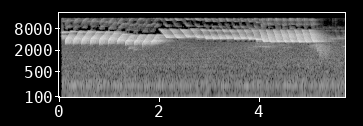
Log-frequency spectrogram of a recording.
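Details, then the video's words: A Belgian canary sings fast, bright trilled tours of high repeated notes, jumping to a higher trill about two seconds in, song meant to warm up other canaries into singing; no other sounds stand out. "Canario Belga Cantando - Canto de Canário Belga"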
